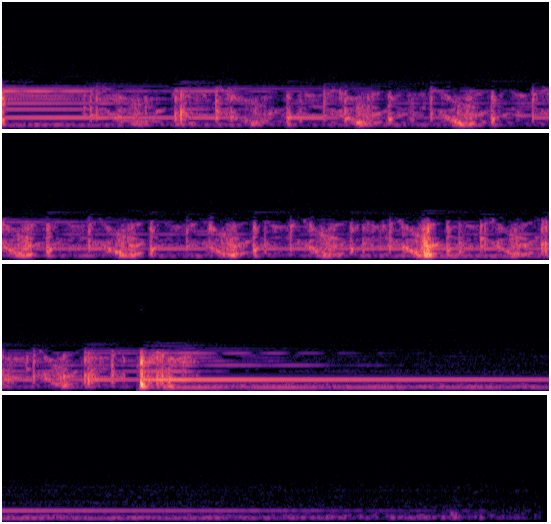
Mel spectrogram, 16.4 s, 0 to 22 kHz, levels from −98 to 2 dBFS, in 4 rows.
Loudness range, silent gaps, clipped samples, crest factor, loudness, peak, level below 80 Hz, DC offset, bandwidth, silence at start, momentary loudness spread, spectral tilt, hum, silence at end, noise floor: 19 LU; none; under 0.1%; 32 dB; -34 LUFS; -2 dBFS; -82 dBFS; under 0.1%; 1.8 kHz; 0 s; 22 LU; -13 dB/octave; none; 0.7 s; -72 dBFS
